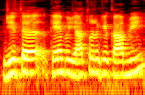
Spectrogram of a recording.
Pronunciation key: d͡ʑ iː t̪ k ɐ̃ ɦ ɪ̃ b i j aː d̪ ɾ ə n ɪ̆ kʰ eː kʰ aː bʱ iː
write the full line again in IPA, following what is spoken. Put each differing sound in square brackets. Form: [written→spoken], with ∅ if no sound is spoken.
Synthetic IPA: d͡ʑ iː t̪ k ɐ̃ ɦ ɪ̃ b [i→ɪ] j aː [d̪→t̪] ɾ ə n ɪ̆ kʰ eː [kʰ→k] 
